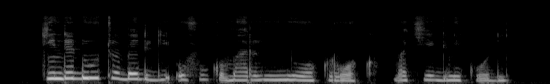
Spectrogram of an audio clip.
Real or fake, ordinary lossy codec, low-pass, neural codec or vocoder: fake; MP3, 64 kbps; 9.9 kHz; vocoder, 22.05 kHz, 80 mel bands, WaveNeXt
